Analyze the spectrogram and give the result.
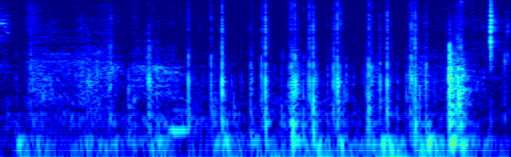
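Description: Painted fingernails tap and scratch the surface of a small silver glitter-coated fabric cosmetic zipper pouch lying on a wooden table. Quick, dry taps and scratchy rustles with a crinkly texture repeat in a rapid, uneven pattern. A quiet, low hum sits underneath throughout.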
